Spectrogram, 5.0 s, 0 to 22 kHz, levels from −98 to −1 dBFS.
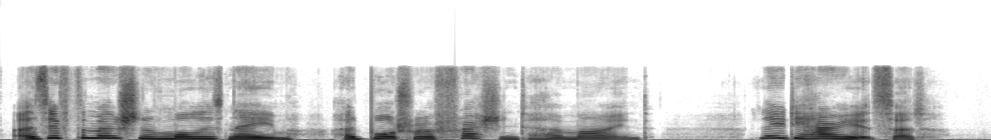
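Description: Speech, with a sudden level drop of about 6 dB from 2.27 to 3.95 s, likely one channel dropping out before the mono sum.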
